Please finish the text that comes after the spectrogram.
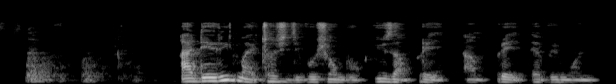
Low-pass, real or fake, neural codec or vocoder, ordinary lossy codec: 7.2 kHz; fake; codec, 16 kHz, 8 kbps, FreqCodec, larger model; none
